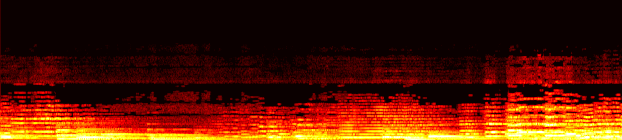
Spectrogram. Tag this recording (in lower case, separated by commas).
musical instrument, violin, music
